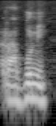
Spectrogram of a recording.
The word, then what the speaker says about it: Rabuni: Bacanya jangan kayak orang Jakarta, Rabuni gitu. Bukan soal matanya rabun gitu kan. Bukan Rabuni gitu. Tapi Rabuni.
